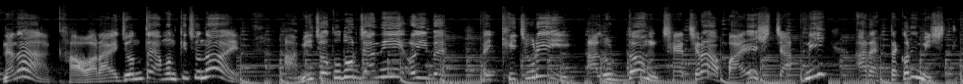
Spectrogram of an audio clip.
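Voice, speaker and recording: A man playing a clever, principled court jester in a comedy cartoon, speaking in a deliberate way. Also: very high voice, wildly swooping pitch, full character voice. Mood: puzzled, thoughtful. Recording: music behind the voice.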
